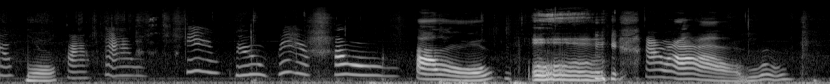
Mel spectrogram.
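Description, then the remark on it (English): A person imitates a cat, first with a quick run of short, high meows, then a few longer, drawn-out meows that rise and fall in pitch, fairly loud. “Yeah, actually, really, cats are looking back if I make a sound.”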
